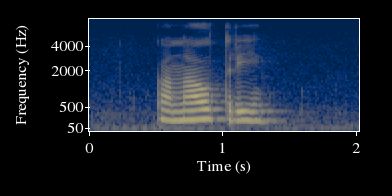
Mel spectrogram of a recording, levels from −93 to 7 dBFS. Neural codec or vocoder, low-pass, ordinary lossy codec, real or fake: none; 7.2 kHz; AAC, 48 kbps; real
